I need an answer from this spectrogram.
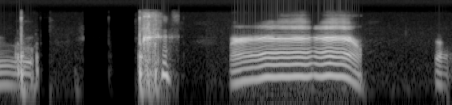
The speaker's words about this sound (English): Somebody let the goat out. Again?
